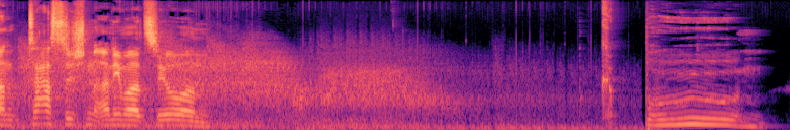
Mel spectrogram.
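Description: Electronic game explosions burst and rumble, then fade away.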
